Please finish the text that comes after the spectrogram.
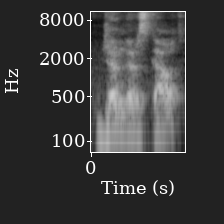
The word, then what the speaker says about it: Jungle Scout: a un qui s'appelle ce sont des logiciels américains donc je vais les prononcer en anglais ou jungle scout jungle comme la j jungle ok jungle scout jungle scout noté j ouais et le deuxième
